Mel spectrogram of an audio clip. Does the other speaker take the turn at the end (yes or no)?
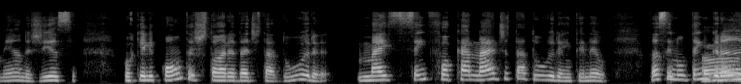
no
